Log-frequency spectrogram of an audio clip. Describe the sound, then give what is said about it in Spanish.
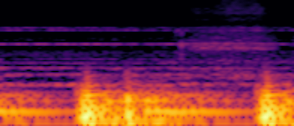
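An old man's heartbeat: a few dull, low thumps in a slow, uneven rhythm over a steady low hum. “Era el latido del corazón del anciano y aumentó mi cólera así como el redoble del tambor sobreexcita el valor del soldado.”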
